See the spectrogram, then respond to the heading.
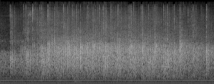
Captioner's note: audience clapping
